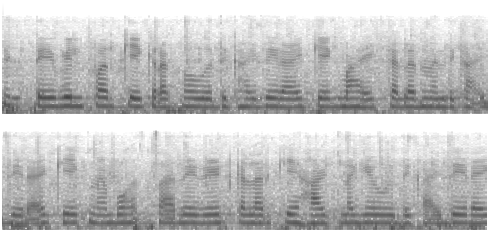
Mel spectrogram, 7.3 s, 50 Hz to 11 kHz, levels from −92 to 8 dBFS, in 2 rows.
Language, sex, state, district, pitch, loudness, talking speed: Hindi, female, Bihar, Darbhanga, 200 Hz, -33 LUFS, 265 wpm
